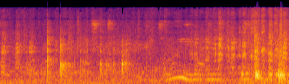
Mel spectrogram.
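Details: Pug dog making a soft, rising-then-falling whine in the middle, surrounded by scattered sniffs and snuffles, with nasal snorting bursts toward the end and some human voice nearby.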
